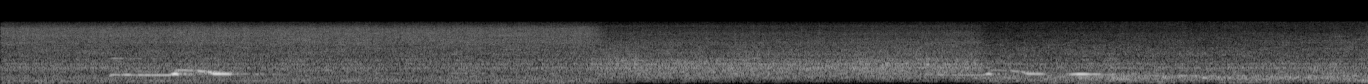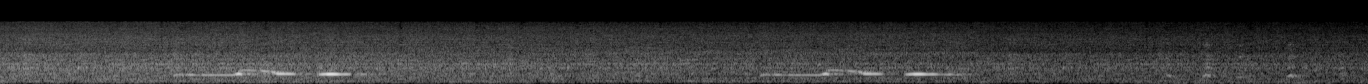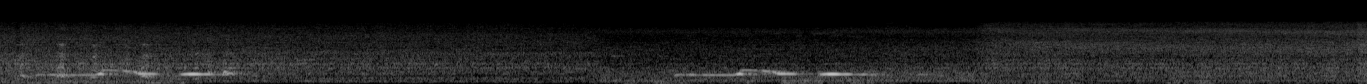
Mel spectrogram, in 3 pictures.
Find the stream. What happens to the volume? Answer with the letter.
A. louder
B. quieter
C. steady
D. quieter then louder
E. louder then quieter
B.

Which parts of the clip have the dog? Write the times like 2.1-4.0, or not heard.
25.1-29.8.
